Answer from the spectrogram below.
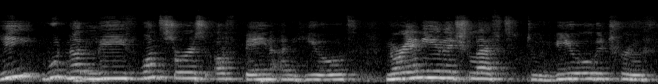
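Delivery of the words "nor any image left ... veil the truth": plain reading voice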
